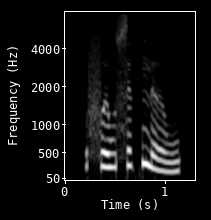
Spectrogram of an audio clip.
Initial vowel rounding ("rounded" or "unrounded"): unrounded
